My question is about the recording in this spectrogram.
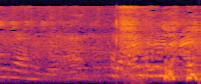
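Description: People's voices talking over one another, faint at first and growing louder in the second half.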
